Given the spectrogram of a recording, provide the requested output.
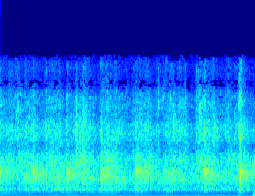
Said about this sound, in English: Thank you, Pastor Nelson. God bless you. You give uh, Pastor Nelson, the worship team, a hand clap.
